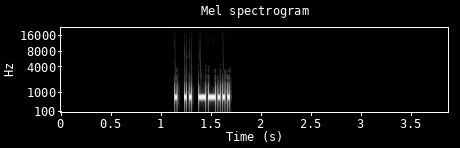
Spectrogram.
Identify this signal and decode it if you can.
Morse code, heard as a keyed tone, about 50 wpm, 700 Hz. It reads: EI7
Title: Callsign Prefixes for Top 50 DXCC - 50wpm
